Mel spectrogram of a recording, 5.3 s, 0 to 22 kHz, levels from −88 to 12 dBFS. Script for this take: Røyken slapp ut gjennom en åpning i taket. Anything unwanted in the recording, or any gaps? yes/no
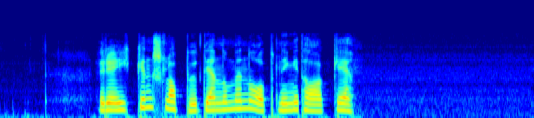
no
